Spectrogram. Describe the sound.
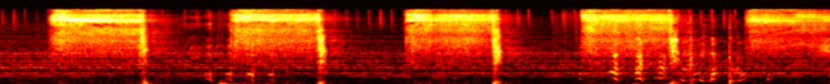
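A voice imitates the hiss of dry ice fog: four long, steady, breathy hissing bursts, each about a second, separated by short pauses with faint low rumbling underneath.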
